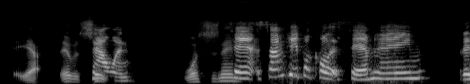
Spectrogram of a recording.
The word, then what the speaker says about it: Samhain: Patrick or not yeah it was salan Samhain but it's actually pronounced salan well yeah that guy that ran the devil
